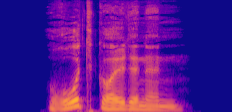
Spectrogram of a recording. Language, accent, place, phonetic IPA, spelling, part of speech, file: German, Germany, Berlin, [ˈʁoːtˌɡɔldənən], rotgoldenen, adjective, De-rotgoldenen.ogg
- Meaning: inflection of rotgolden: 1. strong genitive masculine/neuter singular 2. weak/mixed genitive/dative all-gender singular 3. strong/weak/mixed accusative masculine singular 4. strong dative plural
